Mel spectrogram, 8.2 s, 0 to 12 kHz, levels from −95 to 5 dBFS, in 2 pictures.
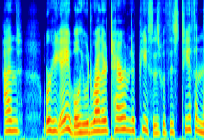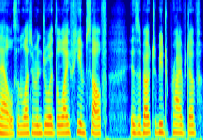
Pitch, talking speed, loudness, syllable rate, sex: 210 Hz, 220 wpm, -20 LUFS, 5.5 syllables/s, female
